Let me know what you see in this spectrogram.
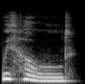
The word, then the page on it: withhold: British English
